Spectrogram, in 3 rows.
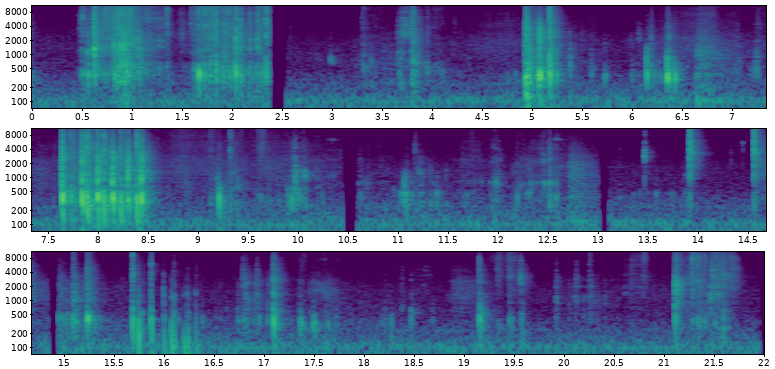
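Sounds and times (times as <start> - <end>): plastic toys clicking and clattering: 0.5 - 2.5.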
